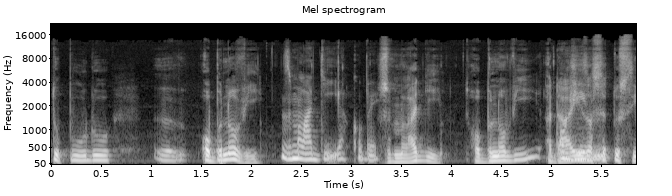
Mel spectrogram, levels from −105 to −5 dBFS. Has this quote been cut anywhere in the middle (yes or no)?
no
